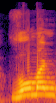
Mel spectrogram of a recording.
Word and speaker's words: WOMAN: ठीक इसी तरह से वुमन lawyer becomes विमेन lawyers, मैन lawyer becomes मेन lawyers, वुमन teacher becomes विमेन teachers. विद्यार्थी उच्चारण पर ध्यान दें, WOMAN का उच्चारण है वुमन और WOMEN का उच्चारण है विमेन।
